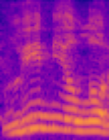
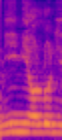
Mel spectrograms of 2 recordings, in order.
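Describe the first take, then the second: First: The phrase begins with a clear L sound. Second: The phrase begins with an N sound. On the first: It asks to be left alone. The speaker calls it right. "L 발음 잘하라고요" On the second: It sounds like a curse word. The speaker calls it wrong. "발음 잘못하면 님이 언론이 됩니다. 욕이 돼요"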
